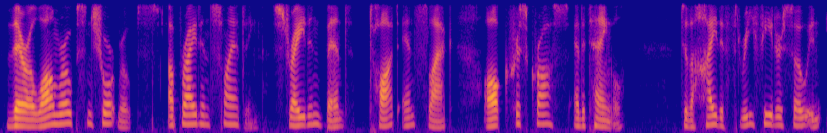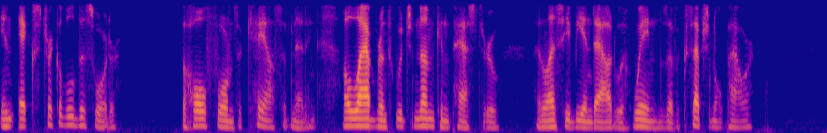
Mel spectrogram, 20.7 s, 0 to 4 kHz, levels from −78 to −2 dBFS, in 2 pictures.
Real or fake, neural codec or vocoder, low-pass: fake; codec, 24 kHz, 0.9 kbps, WavTokenizer, medium speech release version 2; 3.6 kHz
